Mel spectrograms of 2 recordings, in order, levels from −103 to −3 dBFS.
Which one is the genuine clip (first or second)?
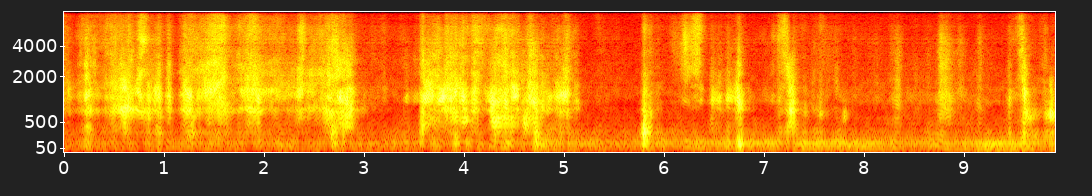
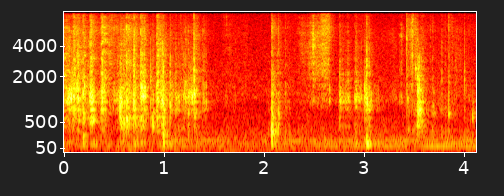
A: second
